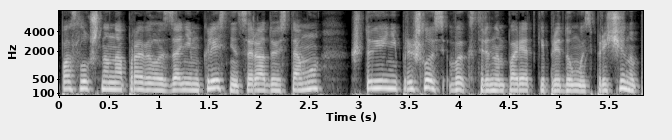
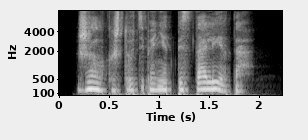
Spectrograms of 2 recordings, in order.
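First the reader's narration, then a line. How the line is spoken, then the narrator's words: Whispered remark. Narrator (Russian): шепотом заметила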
